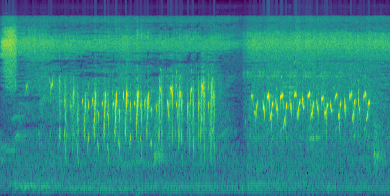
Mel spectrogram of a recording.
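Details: Lure call of a breeding female yellow-vented bulbul summoning males: two long runs of rapid, bubbly chattering notes separated by a short pause, over a steady background hiss.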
